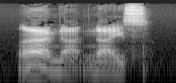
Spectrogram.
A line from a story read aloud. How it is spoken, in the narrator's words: the soldier muttered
